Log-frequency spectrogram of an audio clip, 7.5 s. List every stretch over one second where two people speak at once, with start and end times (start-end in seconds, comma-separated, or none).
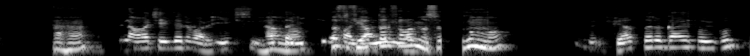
2.7-4.3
